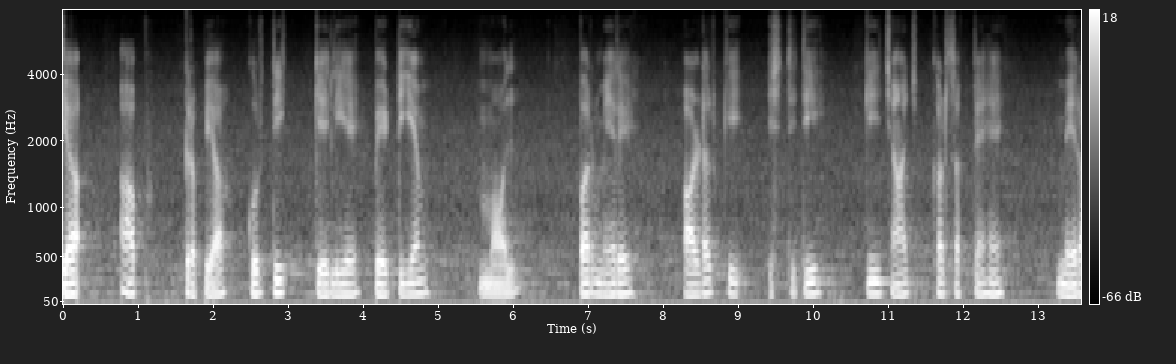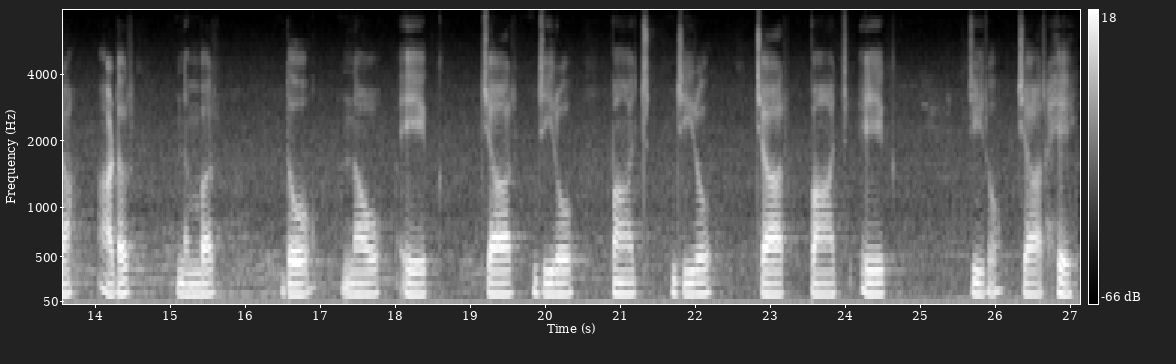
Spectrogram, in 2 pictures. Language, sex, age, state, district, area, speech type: Hindi, male, 60+, Madhya Pradesh, Harda, urban, read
